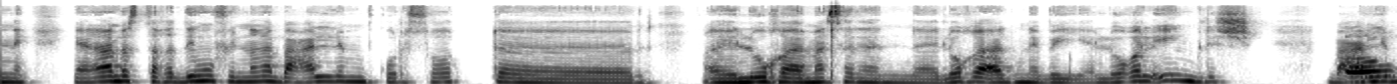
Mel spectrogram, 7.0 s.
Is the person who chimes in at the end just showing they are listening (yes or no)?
yes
